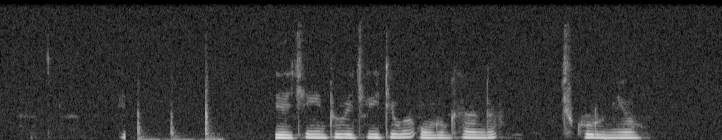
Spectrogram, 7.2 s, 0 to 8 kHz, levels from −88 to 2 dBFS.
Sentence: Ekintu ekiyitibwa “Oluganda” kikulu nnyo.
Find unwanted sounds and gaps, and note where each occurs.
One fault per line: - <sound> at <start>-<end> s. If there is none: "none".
- thud at 1.4-2.3 s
